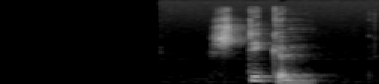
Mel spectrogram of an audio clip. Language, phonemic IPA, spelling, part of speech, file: Dutch, /ˈstikəm/, stiekem, adverb / adjective, Nl-stiekem.ogg
- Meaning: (adverb) secretly, sneakily; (adjective) secretive, sneaky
